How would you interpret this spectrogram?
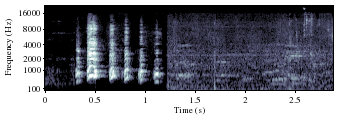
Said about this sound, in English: we are seeing very much chicken outside and one black cat is inside.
